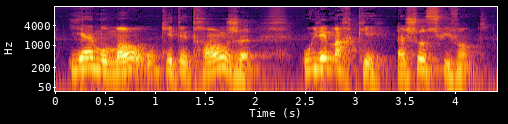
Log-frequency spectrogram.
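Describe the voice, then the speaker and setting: Speaking at a fairly slow pace with ordinary pitch variation, a man is heard with audible room echo. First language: Hebrew now dominant over French (speaking French). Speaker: Torah teacher. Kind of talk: religious lecture.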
